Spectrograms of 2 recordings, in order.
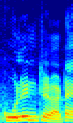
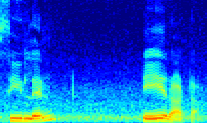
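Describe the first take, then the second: First: Said in the usual way. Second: সিলেন্টেরাটা drawn out very slowly, starting with an s; teacher modelling সিলেন্টেরাটা as the right form; slow correct pronunciation. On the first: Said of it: "হওয়া উচিত ছিল সিলেন্টেরাটা". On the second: Shown as a demonstration. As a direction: lay out সিলেন্টেরাটা one syllable at a time. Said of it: "এইভাবে উচ্চারণ করা হয়".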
